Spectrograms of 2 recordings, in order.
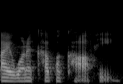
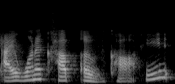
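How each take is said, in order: First: The v sound in 'of' is dropped. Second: The v sound in 'of' is pronounced. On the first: "completely dropped" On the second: "pronounced as v"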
